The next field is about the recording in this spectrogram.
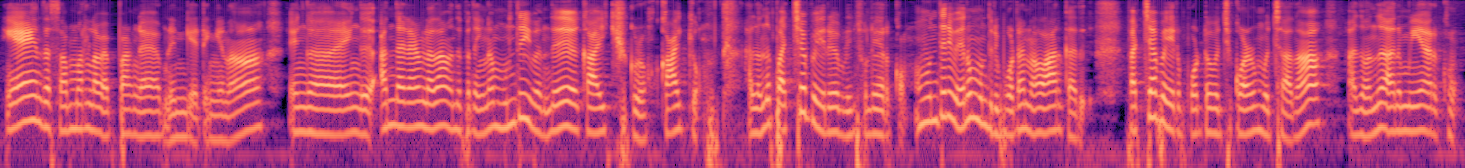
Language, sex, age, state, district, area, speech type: Tamil, female, 45-60, Tamil Nadu, Cuddalore, urban, spontaneous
